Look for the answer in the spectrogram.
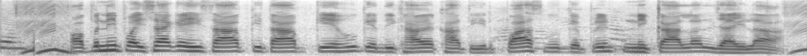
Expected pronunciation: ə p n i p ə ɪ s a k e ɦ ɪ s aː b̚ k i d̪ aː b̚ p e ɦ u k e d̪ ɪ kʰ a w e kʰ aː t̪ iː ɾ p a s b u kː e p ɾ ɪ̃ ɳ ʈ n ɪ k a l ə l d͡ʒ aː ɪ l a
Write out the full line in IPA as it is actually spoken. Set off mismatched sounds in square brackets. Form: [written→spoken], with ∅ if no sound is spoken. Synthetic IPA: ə p n i p ə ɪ s a k e ɦ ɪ s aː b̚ k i [d̪→t̪] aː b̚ [p→k] e ɦ u k e d̪ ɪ kʰ a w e kʰ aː t̪ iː ɾ p a s b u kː e p ɾ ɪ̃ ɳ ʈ n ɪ k a l ə l d͡ʒ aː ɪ l a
